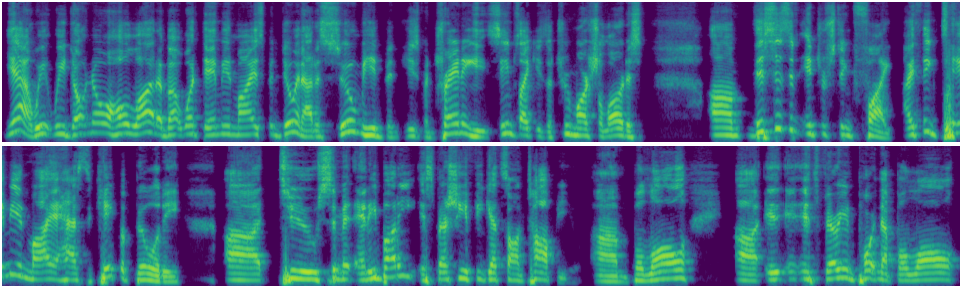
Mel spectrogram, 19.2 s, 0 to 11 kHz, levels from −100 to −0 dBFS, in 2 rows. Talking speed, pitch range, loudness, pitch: 200 wpm, 150-195 Hz, -21 LUFS, 170 Hz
